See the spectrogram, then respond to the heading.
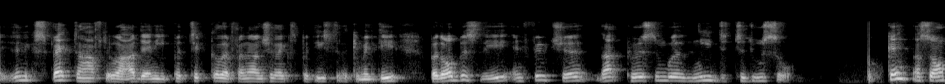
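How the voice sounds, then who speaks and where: This man's pitch is high. He talks at a moderate pace with ordinary pitch variation. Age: 70s. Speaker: lay committee member. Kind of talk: committee meeting discussion. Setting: remote video meeting. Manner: halting.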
